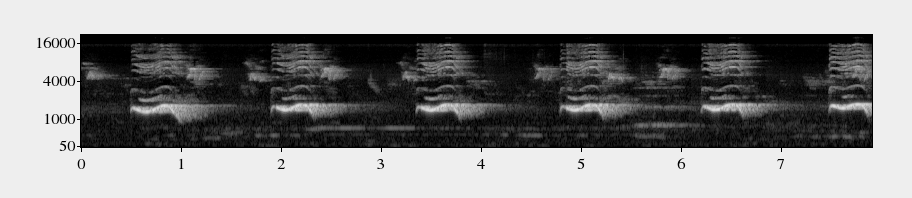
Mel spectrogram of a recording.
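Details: In the quiet of early morning, a quail calls a loud, burry, slightly falling note with a short sharp lead-in, repeated about every 1.4 seconds, with a faint low hum underneath.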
